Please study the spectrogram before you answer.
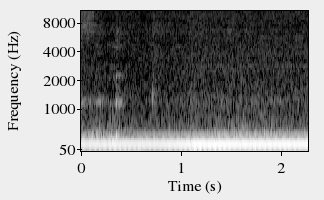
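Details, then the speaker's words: Technics SL-20 turntable after motor repair and full service, volume turned up with nothing playing; faint steady low hum at one pitch; hum quieter with an Audio-Technica cartridge, likely from the motor near the cartridge. "okay that's turned up quite a bit but you can hear the constant hum"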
